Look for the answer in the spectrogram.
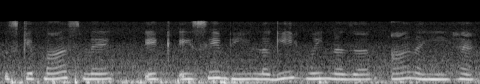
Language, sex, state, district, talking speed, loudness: Hindi, female, Madhya Pradesh, Dhar, 150 wpm, -15 LUFS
